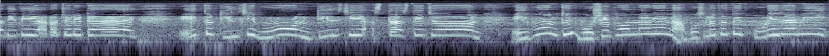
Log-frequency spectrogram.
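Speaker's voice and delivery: put-on high, excited child's voice; a small sister urging her sister on; little girl voice.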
